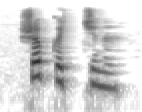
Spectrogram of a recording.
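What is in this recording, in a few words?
"шӧпкӧдчыны", Komi, female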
